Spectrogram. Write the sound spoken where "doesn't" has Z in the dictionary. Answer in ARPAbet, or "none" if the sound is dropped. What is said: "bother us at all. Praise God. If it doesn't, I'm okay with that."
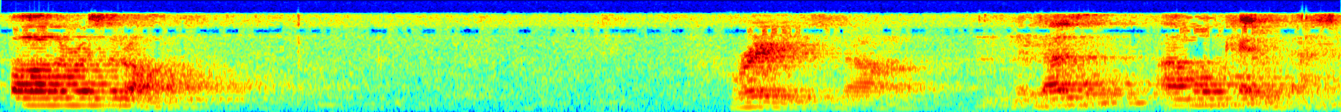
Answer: Z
